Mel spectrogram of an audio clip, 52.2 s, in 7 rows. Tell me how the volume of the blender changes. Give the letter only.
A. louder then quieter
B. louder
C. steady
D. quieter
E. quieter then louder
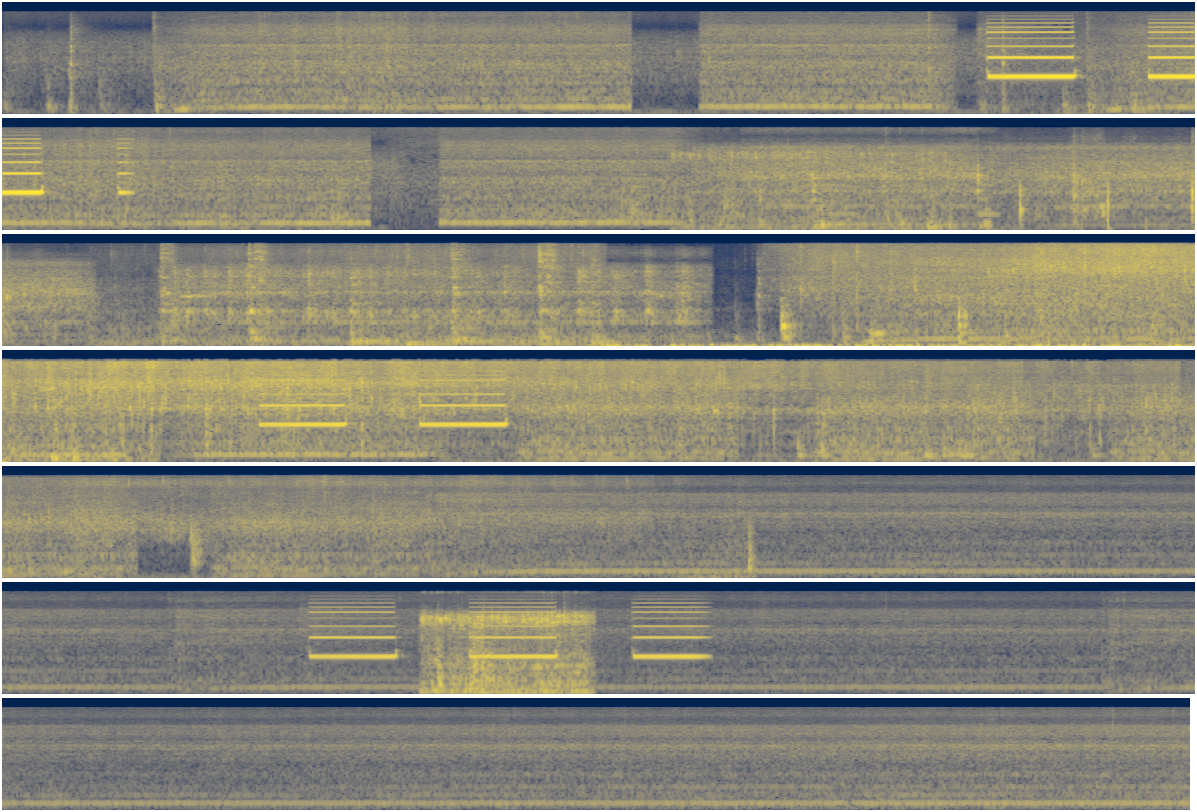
D.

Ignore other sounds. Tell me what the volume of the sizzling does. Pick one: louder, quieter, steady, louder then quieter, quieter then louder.
louder then quieter.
